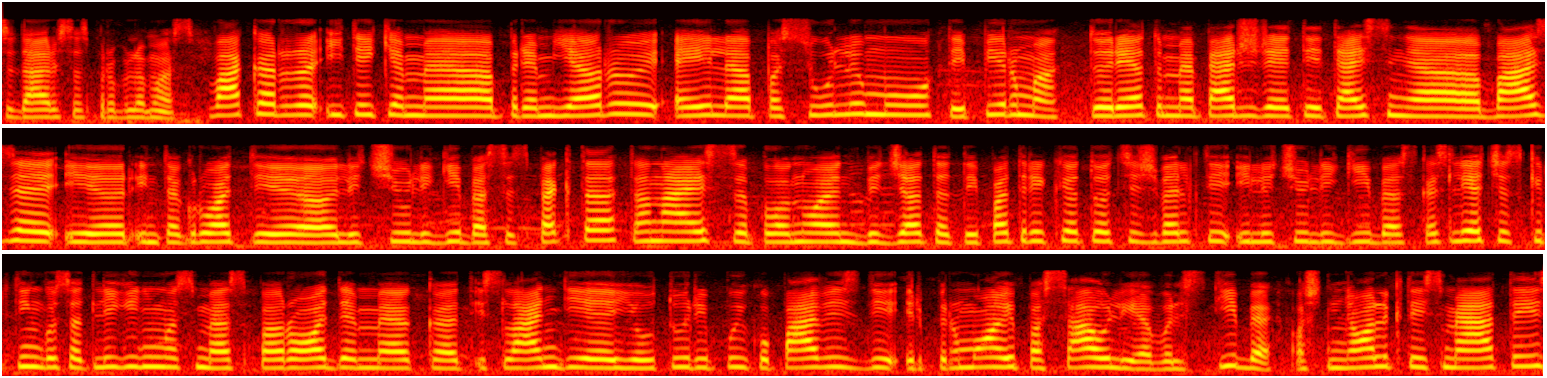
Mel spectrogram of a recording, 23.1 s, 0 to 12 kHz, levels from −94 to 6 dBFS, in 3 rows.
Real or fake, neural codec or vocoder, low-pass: real; none; 7.2 kHz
